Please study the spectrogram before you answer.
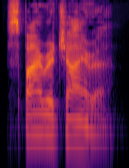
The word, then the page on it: spirogyra: British English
